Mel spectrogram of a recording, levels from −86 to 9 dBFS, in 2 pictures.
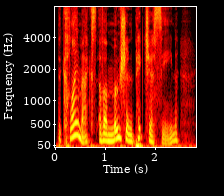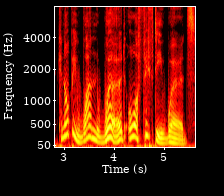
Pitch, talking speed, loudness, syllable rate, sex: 155 Hz, 150 wpm, -16 LUFS, 4.3 syllables/s, male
